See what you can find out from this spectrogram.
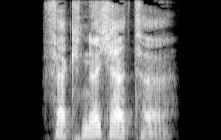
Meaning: inflection of verknöchert: 1. strong/mixed nominative/accusative feminine singular 2. strong nominative/accusative plural 3. weak nominative all-gender singular
- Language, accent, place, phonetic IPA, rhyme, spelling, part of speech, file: German, Germany, Berlin, [fɛɐ̯ˈknœçɐtə], -œçɐtə, verknöcherte, adjective / verb, De-verknöcherte.ogg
